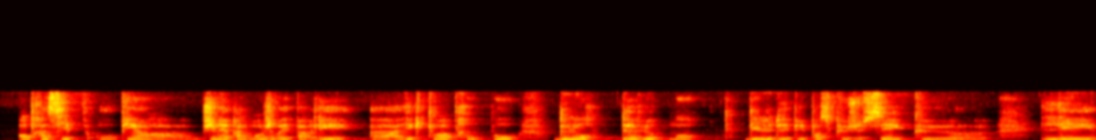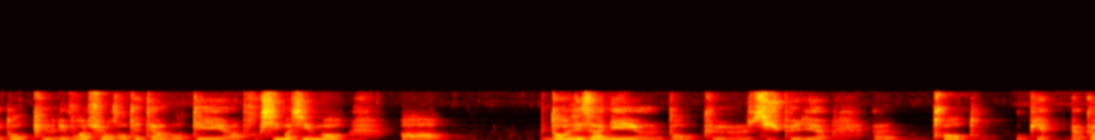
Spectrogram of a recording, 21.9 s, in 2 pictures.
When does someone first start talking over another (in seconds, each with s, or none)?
none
